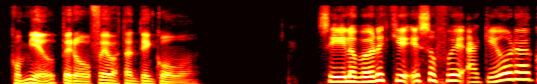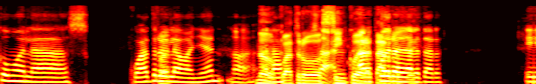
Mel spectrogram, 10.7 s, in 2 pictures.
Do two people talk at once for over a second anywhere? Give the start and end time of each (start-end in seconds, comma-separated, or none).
7.9-9.6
